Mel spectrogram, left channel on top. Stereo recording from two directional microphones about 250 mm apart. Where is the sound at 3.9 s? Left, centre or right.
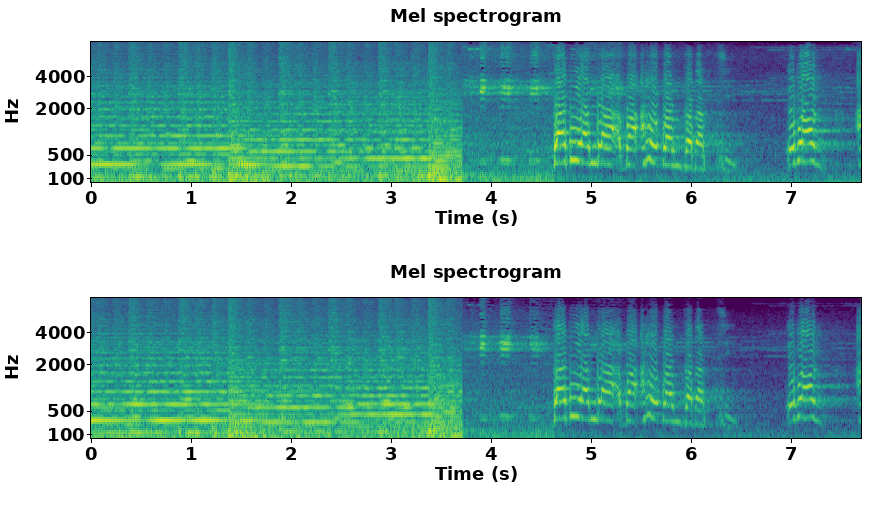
Right.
